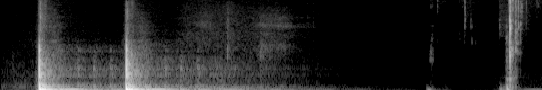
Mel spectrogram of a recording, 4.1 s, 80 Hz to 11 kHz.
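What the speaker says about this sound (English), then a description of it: "As you knock 3 times before you put your shoulder into it, you just hear." Knocking on a wooden door: two sharp, resonant knocks close together, each ringing briefly, then a pause and a much fainter third tap.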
